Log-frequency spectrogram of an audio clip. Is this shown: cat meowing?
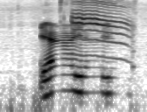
yes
